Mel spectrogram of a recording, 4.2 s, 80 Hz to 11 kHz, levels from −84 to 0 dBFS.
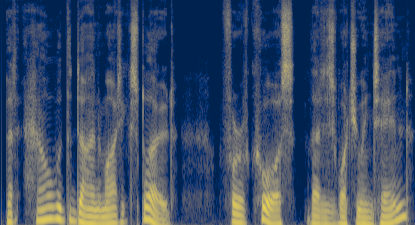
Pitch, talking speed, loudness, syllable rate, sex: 120 Hz, 190 wpm, -17 LUFS, 6.0 syllables/s, male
